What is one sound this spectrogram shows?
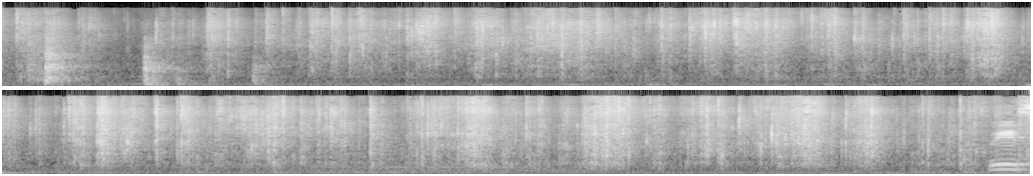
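Foil wrapping crinkles and tears as a pack is opened.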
